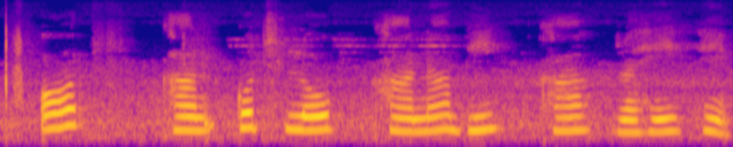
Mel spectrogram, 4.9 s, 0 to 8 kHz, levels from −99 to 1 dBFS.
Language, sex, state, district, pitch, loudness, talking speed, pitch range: Hindi, female, Madhya Pradesh, Dhar, 245 Hz, -17 LUFS, 110 wpm, 230-260 Hz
